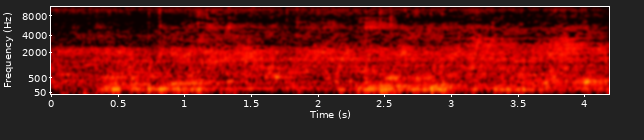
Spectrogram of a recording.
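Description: Model high-speed train running along a layout's track: a faint, steady rolling hiss, with low indistinct murmur underneath.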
